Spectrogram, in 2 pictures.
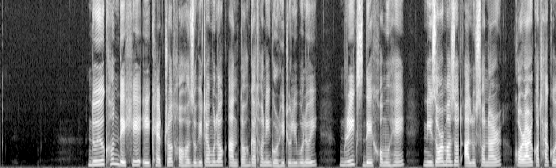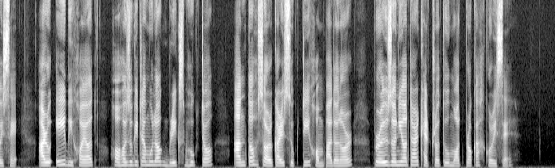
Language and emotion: Assamese, neutral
